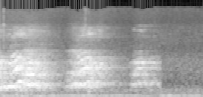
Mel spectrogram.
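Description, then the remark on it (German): Dogs bark in three drawn-out bursts at moderate loudness, with short pauses between them and no talking. “jetzt weiß ich nicht, ob man die Hunde gerade hört.”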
